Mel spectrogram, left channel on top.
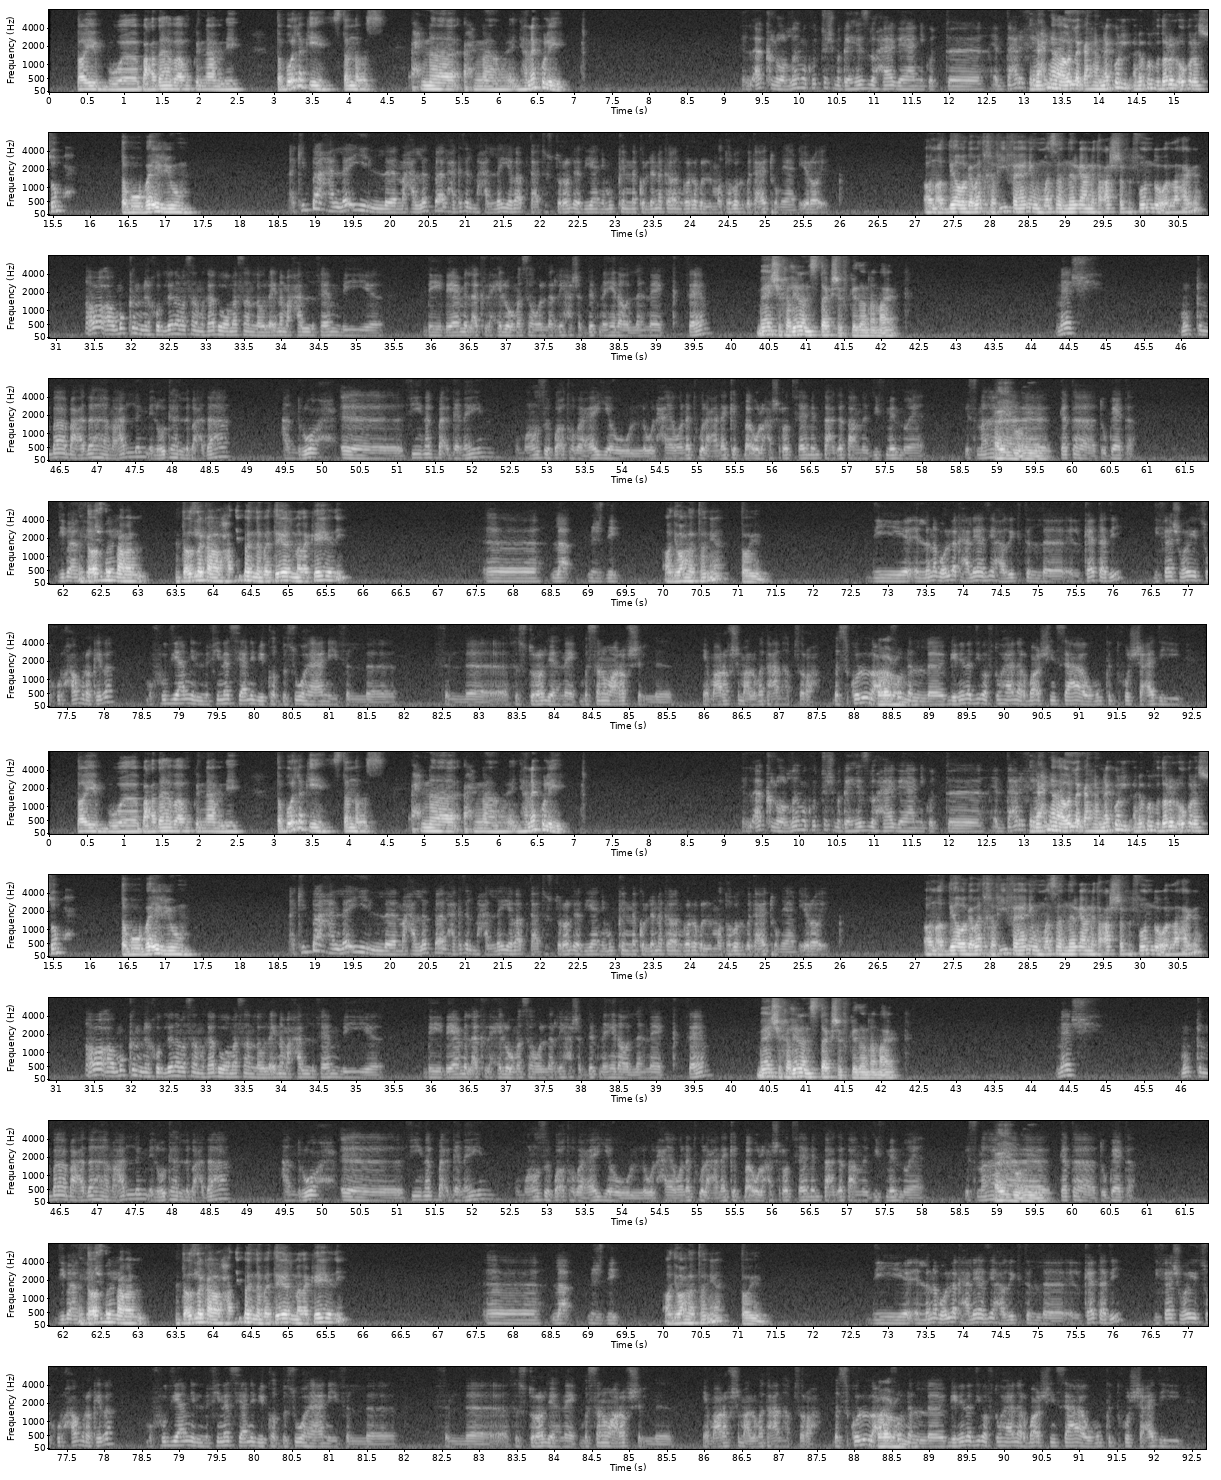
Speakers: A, on the left; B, on the left.
A: طيب وبعدها بقى ممكن نعمل ايه طب بقول لك ايه استنى بس احنا احنا يعني هناكل ايه
B: الاكل والله ما كنتش مجهز له حاجه يعني كنت انت عارف
A: يعني
B: يعني
A: احنا
B: الناس
A: هقول لك احنا
B: يعني
A: هناكل هناكل في دار الاوبرا الصبح طب وباقي اليوم
B: اكيد بقى هنلاقي المحلات بقى الحاجات المحليه بقى بتاعت استراليا دي يعني ممكن ناكل لنا كده نجرب المطابخ بتاعتهم يعني ايه رايك
A: هنقضيها وجبات خفيفه يعني ومثلا نرجع نتعشى في الفندق ولا حاجه
B: اه او ممكن ناخد لنا مثلا غدوه مثلا لو لقينا محل فاهم بي... بي... بيعمل اكل حلو مثلا ولا الريحه شدتنا هنا ولا هناك فاهم
A: ماشي خلينا نستكشف كده انا معاك
B: ماشي ممكن بقى بعدها يا معلم الوجهه اللي بعدها هنروح آه، في هناك بقى جناين ومناظر بقى طبيعية وال- والحيوانات والعناكب بقى والحشرات فاهم انت حاجات على النضيف منه يعني اسمها
A: ايوه ايوه
B: كاتا توجاتا دي بقى فيها
A: انت قصدك
B: شوية
A: على ال... انت قصدك
B: ايه
A: على الحديقه النباتيه الملكيه دي
B: آه لا مش دي
A: اه دي واحده تانية طيب
B: دي اللي انا بقولك عليها دي حديقة ال- الكاتا دي دي فيها شوية صخور حمرا كده المفروض يعني ان في ناس يعني بيقدسوها يعني في ال في ال- في استراليا هناك بس انا ما اعرفش ال... يعني ما اعرفش معلومات عنها بصراحة بس كل اللي اعرفه
A: طيب
B: ان الجنينة دي مفتوحة يعني 24 ساعة وممكن تخش عادي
